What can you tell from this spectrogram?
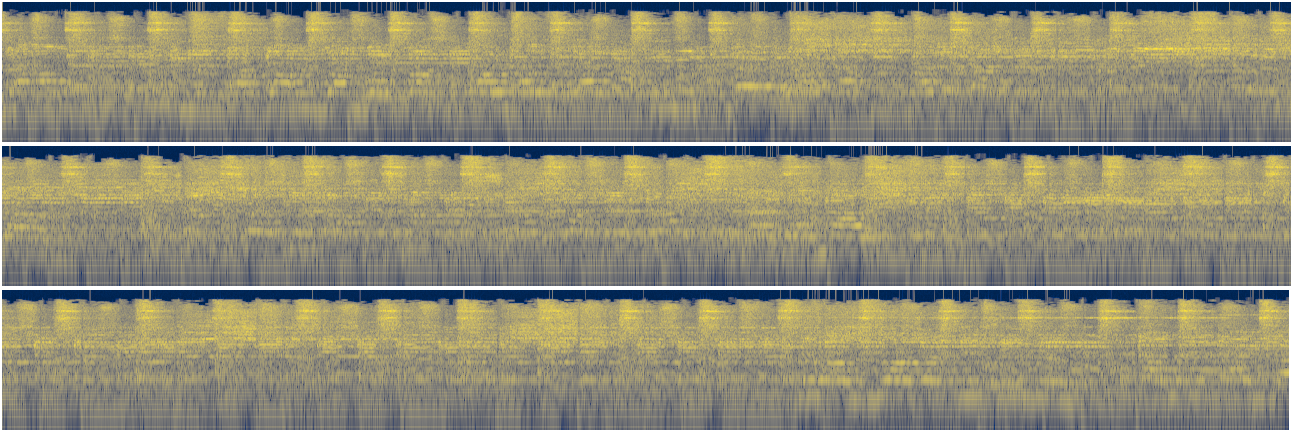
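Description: Live rock band playing through a PA: electric guitar, bass guitar, keyboards and a drum kit keeping a steady beat, loud throughout.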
